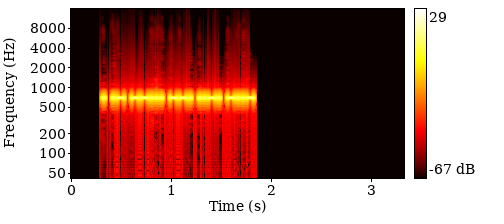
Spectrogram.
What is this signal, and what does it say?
Morse code, heard as a keyed tone, about 52 wpm, 700 Hz. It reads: EA7GFX
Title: DXCC-100 Call Signs - 6 Characters - 50wpm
